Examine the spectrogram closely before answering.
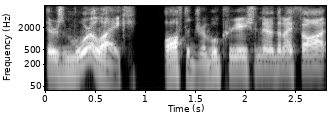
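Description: A man is speaking. The background is quiet. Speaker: basketball podcast host. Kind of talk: solo mailbag podcast, casual talk. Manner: fast talker.

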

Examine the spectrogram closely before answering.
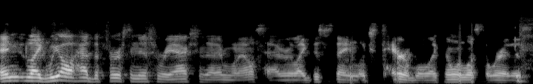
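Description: Very fast male speech at medium pitch, lively in intonation with big swings in loudness. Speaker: former college quarterback, pro football player. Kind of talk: casual chat. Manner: laid-back, many filler words.

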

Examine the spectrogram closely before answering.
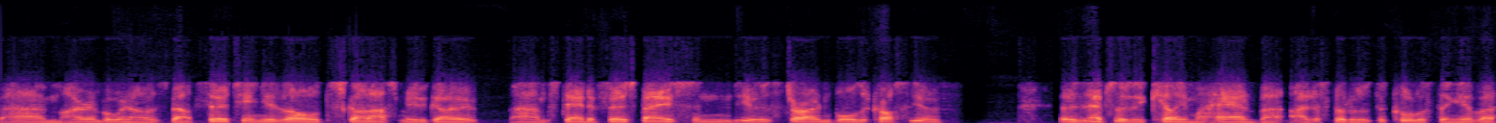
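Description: With a New Zealand accent, this man talks at a fairly quick pace in a fairly low pitch, his intonation monotone and flat. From New Zealand, Auckland. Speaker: baseball player. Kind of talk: interview. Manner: hesitant, many fillers.

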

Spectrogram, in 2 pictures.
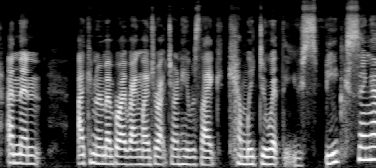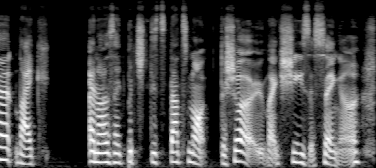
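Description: A woman with an Australian accent and a fairly low pitch, ordinary pitch variation, dry, close sound with no echo, and a very clean recording with a silent background. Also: moderate pace. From Australia (Sydney). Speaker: actress, writer and producer. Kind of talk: casual chat.

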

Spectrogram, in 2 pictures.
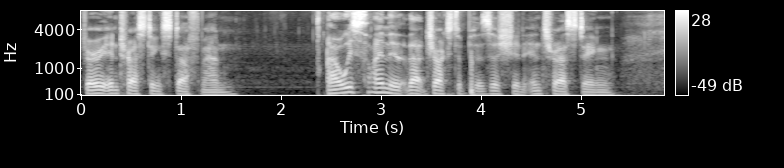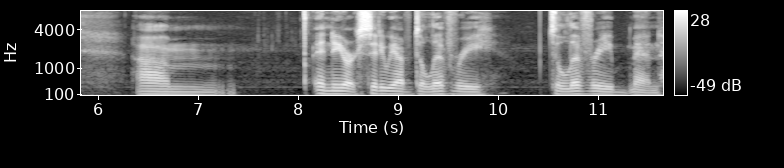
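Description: The speaker has an American accent and a moderate pace with ordinary pitch variation. Long pauses come frequently. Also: man. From California. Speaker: podcast host. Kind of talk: casual monologue. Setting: rented basement room while travelling. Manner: rambling, filler-heavy.

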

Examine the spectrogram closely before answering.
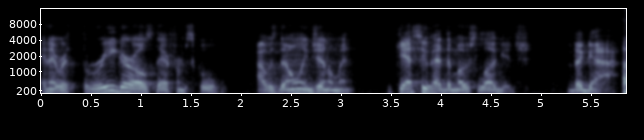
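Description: Here a man has a normal speaking voice with an American accent. His medium pitch shows ordinary variation at a moderate pace. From South Carolina. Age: 20s. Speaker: endurance athlete and fitness coach. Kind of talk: casual interview.

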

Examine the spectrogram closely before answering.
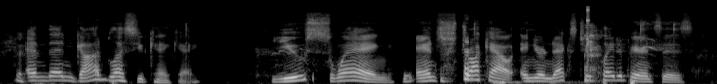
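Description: Very slow speech with very wide pitch swings comes through a dry, close sound with no echo against a quiet background. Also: man, fairly high pitch for a man. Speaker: podcast co-host. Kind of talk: casual, joking sports chat.

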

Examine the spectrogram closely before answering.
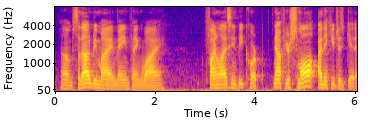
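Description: On a very clean recording with a silent background, a man with an American accent has an unremarkable speaking voice at medium pitch, with ordinary pitch variation and a moderate pace. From southern California. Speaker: entrepreneur, print shop owner. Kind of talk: interview.

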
